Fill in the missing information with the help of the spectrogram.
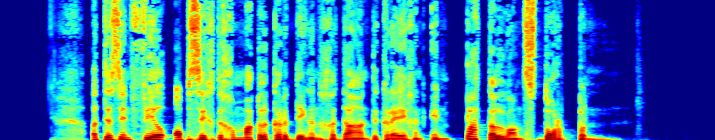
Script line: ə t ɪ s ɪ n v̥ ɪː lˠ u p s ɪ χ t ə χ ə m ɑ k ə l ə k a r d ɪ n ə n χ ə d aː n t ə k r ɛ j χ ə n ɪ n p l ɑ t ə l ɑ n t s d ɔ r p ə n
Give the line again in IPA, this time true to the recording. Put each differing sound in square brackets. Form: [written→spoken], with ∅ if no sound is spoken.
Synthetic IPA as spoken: ə t ɪ s ɪ n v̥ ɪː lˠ [u→ɔ] p s ɪ χ t ə χ ə m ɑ k ə l ə k [a→ə] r d ɪ [n→ŋ] ə n χ ə d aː n t ə k r ɛ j χ ə n ɪ n p l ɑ t ə l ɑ n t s d ɔ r p ə n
